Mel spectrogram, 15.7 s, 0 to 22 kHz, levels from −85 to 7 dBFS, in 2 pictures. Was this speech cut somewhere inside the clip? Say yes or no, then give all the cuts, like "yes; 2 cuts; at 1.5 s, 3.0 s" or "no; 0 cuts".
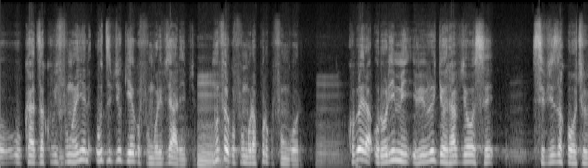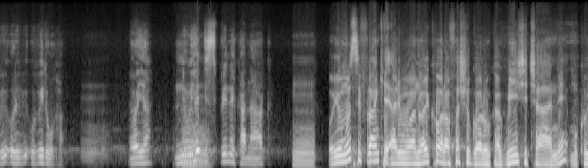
yes; 1 cut; at 12.1 s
